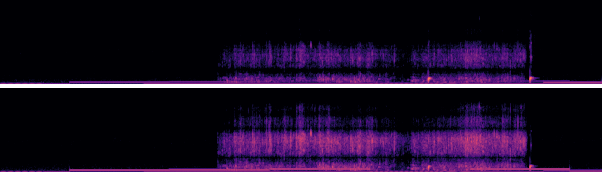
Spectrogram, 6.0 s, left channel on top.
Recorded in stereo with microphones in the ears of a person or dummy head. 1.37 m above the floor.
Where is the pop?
25° left (ahead or behind).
